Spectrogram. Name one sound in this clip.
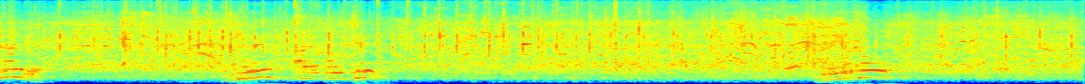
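A crowd of children and adults chatters outdoors.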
